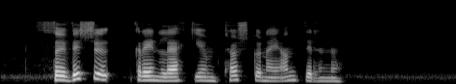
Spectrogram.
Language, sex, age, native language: Icelandic, female, 40-49, Icelandic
